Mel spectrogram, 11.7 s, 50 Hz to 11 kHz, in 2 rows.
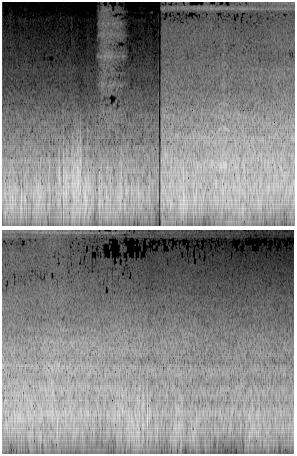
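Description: A Class 390 Pendolino electric train running past close by and away. About three seconds in the sound changes abruptly to a steady rumble with a low hum: a Class 175 diesel multiple unit pulling away from the far platform.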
